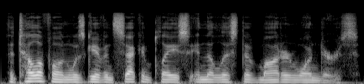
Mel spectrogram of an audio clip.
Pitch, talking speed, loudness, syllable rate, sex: 110 Hz, 200 wpm, -17 LUFS, 5.8 syllables/s, male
